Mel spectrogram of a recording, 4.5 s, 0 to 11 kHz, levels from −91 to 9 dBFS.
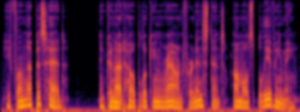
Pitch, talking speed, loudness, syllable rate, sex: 110 Hz, 225 wpm, -20 LUFS, 5.7 syllables/s, male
